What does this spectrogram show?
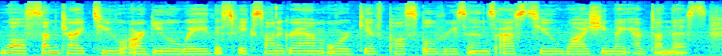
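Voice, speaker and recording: The speaker talks at a moderate pace with very even loudness. Background noise is noticeable, and the intonation stays fairly even. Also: woman, medium pitch for a woman, hardly any pauses. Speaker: true crime YouTuber. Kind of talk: scripted narration.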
